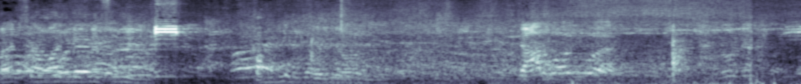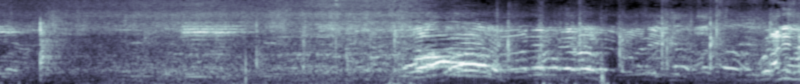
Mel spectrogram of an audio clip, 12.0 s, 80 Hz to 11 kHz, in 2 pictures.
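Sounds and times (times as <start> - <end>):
crowd talking and calling: 0.0 - 12.0.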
